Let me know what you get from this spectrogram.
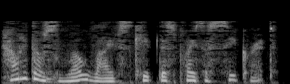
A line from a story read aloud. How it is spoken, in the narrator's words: Aelin breathed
